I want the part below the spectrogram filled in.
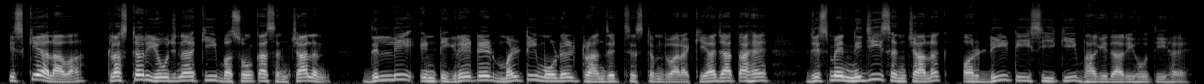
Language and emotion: Hindi, neutral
